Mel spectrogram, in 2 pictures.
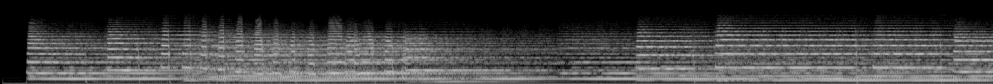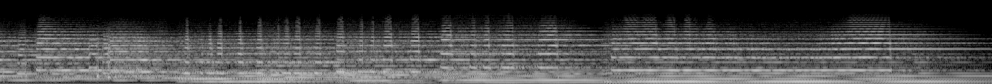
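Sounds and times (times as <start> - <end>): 
trumpet playing 440 tone: 0.3 - 19.8.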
